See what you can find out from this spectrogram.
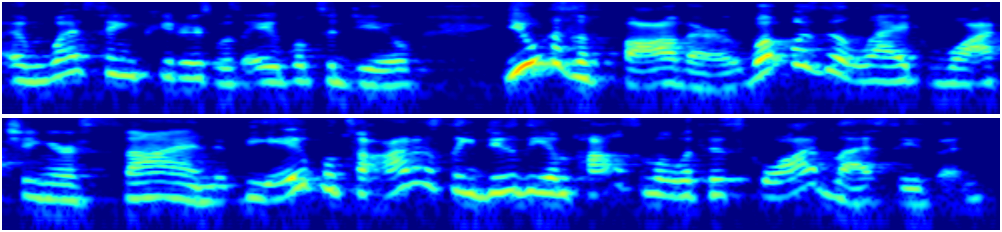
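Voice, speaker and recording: Bright, upbeat woman radio host. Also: medium pitch. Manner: upbeat, enthusiastic questioning. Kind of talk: sports talk radio interview.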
